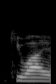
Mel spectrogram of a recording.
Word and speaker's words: Qi: have is in Bay apparently qi is pronounced Qi Qi compatible in Bay Wireless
